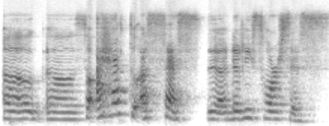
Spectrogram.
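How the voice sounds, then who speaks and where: In an Indonesian accent, a woman speaks with ordinary pitch variation amid audible room echo. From Indonesia, Jakarta. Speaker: language professor. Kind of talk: lecture. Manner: halting, many fillers.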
